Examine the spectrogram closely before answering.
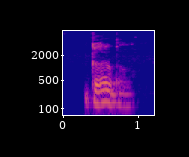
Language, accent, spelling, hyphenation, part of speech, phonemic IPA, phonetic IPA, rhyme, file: English, Southern England, global, glo‧bal, adjective / noun / adverb, /ˈɡləʊ.bəl/, [ˈɡləʊ̯b(ə)ɫ], -əʊbəl, LL-Q1860 (eng)-global.wav
- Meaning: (adjective) 1. Concerning all parts of the world 2. Pertaining to the whole of something; total, universal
